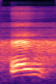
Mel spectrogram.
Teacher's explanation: इसके उच्चारण में शीघ्रता पूर्वक अ से ओ पर आया जाता है।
